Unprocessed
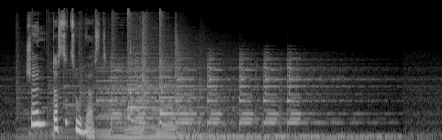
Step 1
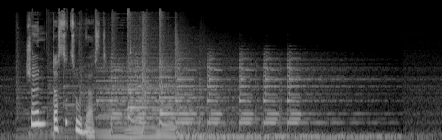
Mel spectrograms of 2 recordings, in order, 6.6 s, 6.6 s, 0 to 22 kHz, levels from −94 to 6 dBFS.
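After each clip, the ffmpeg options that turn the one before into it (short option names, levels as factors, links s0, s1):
-af anull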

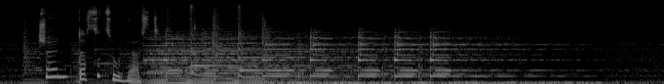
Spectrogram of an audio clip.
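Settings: -af "acompressor=threshold=0.02:ratio=12"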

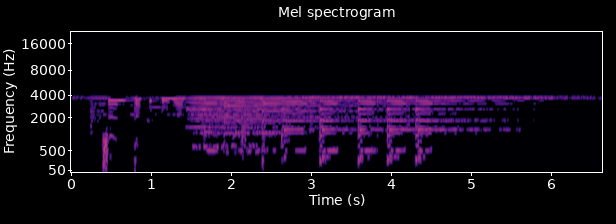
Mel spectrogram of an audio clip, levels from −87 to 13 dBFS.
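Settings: -af "lowpass=f=3200:t=q:w=0.5098,lowpass=f=3200:t=q:w=0.6013,lowpass=f=3200:t=q:w=0.9,lowpass=f=3200:t=q:w=2.563,afreqshift=-3800,afftfilt=real='re*gte(hypot(re,im),0.00794)':imag='im*gte(hypot(re,im),0.00794)':win_size=1024:overlap=0.75,tiltshelf=f=1100:g=9.5,volume=1.58"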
